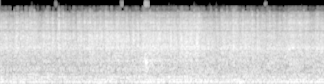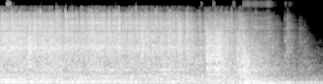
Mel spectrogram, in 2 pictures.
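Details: Genie garage door opener after carriage/latch replacement, which fixed earlier grinding and failure to open: steady ratcheting chain-drive run with even clicking near four per second, then the motor winds down and stops. Normal operation.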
